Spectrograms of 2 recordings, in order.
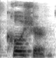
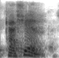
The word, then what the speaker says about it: kasher: Entonces, la palabra, por ejemplo, no es kosher, es kasher. No es Shabbos, es Shabbat. ¿Yeah? Entonces, esa pronunciación es la pronunciación Yiddish, la que comúnmente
